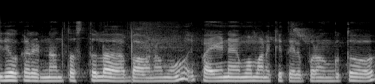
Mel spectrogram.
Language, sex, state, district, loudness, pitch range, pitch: Telugu, female, Andhra Pradesh, Guntur, -17 LUFS, 160-175 Hz, 170 Hz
